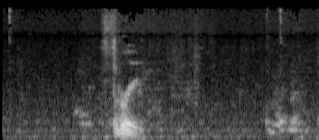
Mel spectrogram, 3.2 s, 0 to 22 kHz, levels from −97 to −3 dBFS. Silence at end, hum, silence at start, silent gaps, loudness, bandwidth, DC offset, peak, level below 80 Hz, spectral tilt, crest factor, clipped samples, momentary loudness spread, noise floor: 0.15 s; none; 0.8 s; none; -27 LUFS; 16.5 kHz; under 0.1%; -8 dBFS; -66 dBFS; -6 dB/octave; 24 dB; under 0.1%; 28 LU; -60 dBFS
